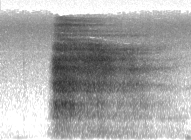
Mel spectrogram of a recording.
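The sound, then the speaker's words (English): A single deep breath taken during a guided breathing exercise: one long, loud, airy exhale that begins abruptly and slowly fades over about a second, with no talking. “let's just take a couple of breaths together if you'd like to.”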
